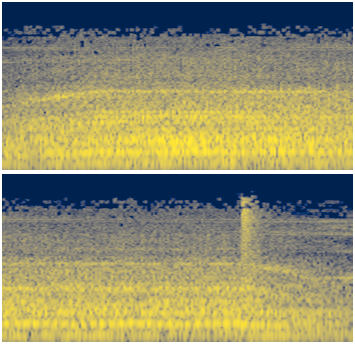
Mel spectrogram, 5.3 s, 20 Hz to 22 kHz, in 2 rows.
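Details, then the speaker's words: Rottler boring bar trial cut in an engine block cylinder targeted at 4.025 inches, school machine shop: steady even hum with a fixed mid-pitched tone throughout, no chatter or squeal; boring bar cutting normally. "Okay, lever down, push the feed button, and I'm going to make another trial cut here."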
